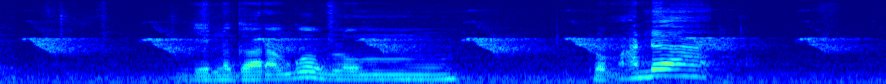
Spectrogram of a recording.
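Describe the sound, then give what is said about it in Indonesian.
A bird chirps and calls repeatedly, sharp bright tweets recurring about every second, clear, while a person talks over part of it. “Suara itu suara burungnya genit kiu kiu kiu yeah.”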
